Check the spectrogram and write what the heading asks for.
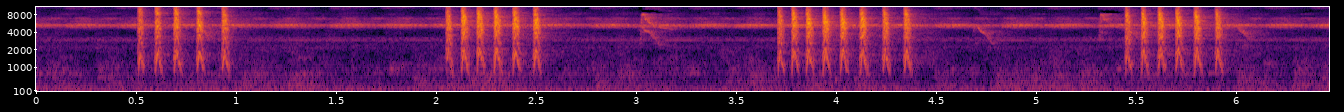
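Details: Eurasian tree sparrow in a fight, used to train competition birds: four short bursts of quick harsh chirps about every one and a half seconds, with a thin steady whine and faint sliding notes between.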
